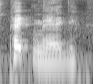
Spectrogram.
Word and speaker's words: PICMG: and this is a what i normally pronounce it as picmig it's p-i-c-m-g is what it's known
